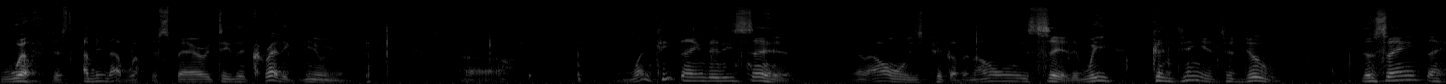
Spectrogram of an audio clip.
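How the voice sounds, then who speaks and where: A man speaks at a fairly slow pace with lively intonation. There is audible room echo, and his pauses are long and frequent. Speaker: speaker, musician. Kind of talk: talk to audience. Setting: community meeting hall, streamed on Zoom. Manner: loud.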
